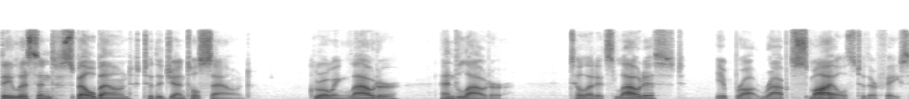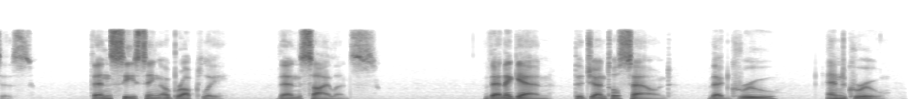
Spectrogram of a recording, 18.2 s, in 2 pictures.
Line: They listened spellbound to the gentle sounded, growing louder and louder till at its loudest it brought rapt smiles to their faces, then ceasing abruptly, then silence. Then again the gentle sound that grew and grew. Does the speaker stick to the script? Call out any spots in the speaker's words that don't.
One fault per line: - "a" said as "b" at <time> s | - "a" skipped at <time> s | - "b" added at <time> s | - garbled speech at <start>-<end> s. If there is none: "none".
- "sounded" said as "sound" at 2.0 s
